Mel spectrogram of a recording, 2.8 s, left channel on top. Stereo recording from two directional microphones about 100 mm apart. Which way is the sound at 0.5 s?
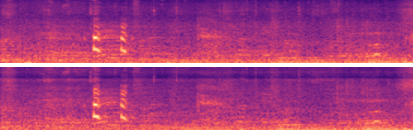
25° right (ahead or behind).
